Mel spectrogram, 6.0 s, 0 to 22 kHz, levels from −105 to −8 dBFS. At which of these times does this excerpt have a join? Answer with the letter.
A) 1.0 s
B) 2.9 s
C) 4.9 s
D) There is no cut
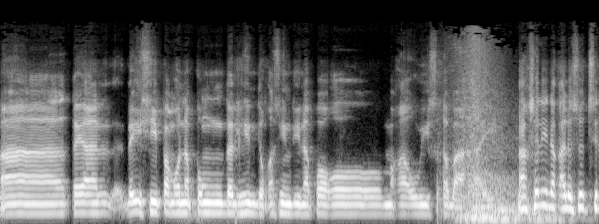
C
